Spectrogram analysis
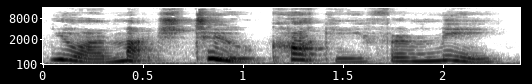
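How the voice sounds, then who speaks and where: A woman's voice: on the high side, expressive, unhurried, breathy edge. A woman voicing a young lady cockroach in a storybook, cool, witty and dryly polite. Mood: coolly polite. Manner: dry, coolly polite, mock-sweet. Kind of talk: storybook character voice.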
